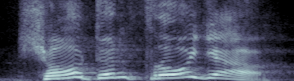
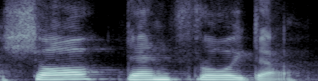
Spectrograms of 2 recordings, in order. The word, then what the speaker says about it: Schadenfreude: So, Schadenfreude. Oh, fuck, I said it wrong. Nimrod, you really... Right, Schadenfreude.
